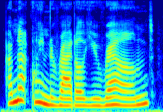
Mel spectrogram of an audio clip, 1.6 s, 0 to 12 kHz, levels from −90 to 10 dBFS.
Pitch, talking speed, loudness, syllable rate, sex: 240 Hz, 255 wpm, -14 LUFS, 5.5 syllables/s, female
